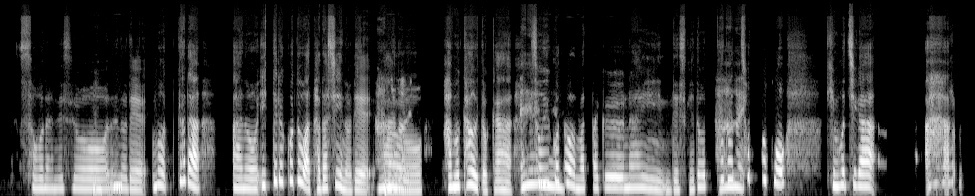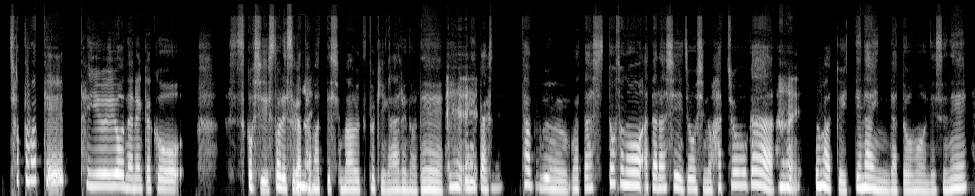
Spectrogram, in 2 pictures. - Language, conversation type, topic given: Japanese, advice, 上司が交代して仕事の進め方が変わり戸惑っていますが、どう対処すればよいですか？
- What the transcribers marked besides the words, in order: none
